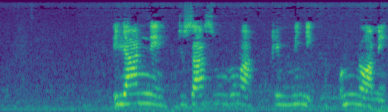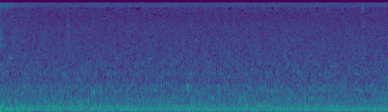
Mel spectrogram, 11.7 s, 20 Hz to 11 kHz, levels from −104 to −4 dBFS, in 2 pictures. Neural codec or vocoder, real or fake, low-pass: vocoder, 44.1 kHz, 128 mel bands every 512 samples, BigVGAN v2; fake; 9.9 kHz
